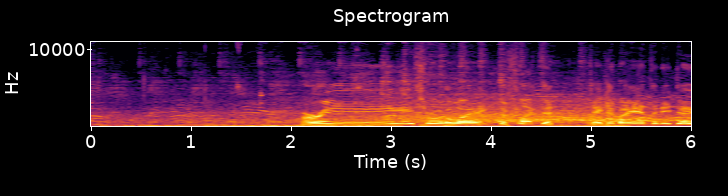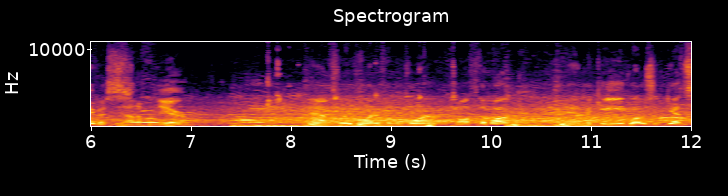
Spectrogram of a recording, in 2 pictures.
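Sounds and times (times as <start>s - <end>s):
faint music over loudspeakers: 0.0s - 9.5s
crowd noise: 0.0s - 12.0s.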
